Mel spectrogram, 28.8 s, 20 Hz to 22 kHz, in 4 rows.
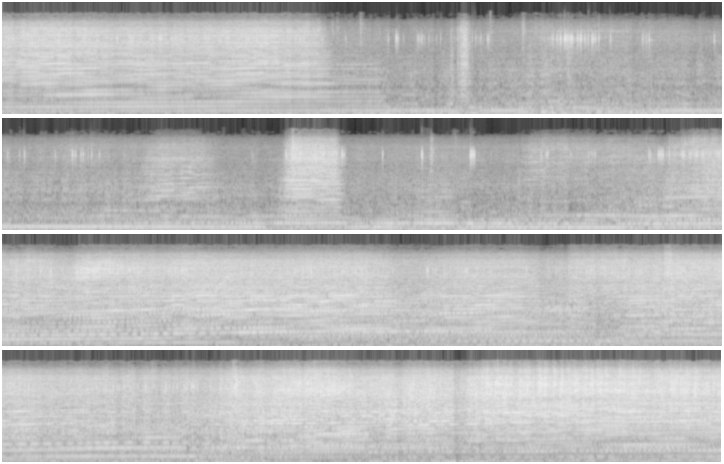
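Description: Mazda MX-5 Spec Miata's four-cylinder engine running loud inside the stripped, caged cabin. Its pitch drifts slowly up and down as the throttle is eased on and off.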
